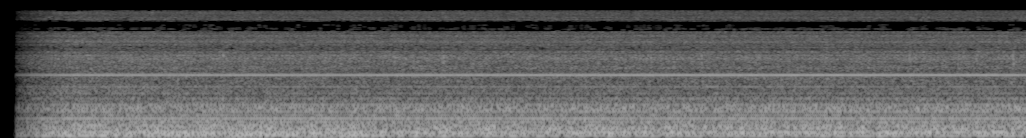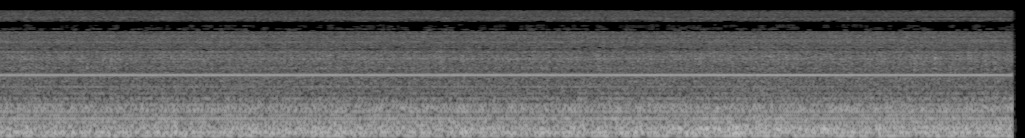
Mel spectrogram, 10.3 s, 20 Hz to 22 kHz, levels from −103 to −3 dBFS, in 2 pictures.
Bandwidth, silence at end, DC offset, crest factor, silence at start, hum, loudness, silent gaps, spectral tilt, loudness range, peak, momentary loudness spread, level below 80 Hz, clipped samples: 16 kHz; 0.05 s; under 0.1%; 14 dB; 0.1 s; none; -35 LUFS; none; -4.5 dB/octave; 1 LU; -22 dBFS; 2 LU; -56 dBFS; under 0.1%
